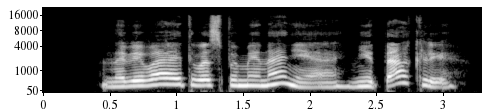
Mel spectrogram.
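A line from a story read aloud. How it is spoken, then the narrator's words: Mocking question. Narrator (Russian): насмешливо спрашивает Сергей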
